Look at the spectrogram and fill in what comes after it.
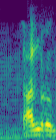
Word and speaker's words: عمرو: عمرو الحجر كله مقام طبعا إبراهيم. الواو لا تنطق.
